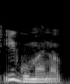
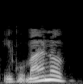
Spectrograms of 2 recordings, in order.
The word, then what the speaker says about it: Igumanov: te je prvobitno bio Sima Andrejević Igumanov, sa akcentom na prvom slogu, kako glasi i pridev od imenice Iguman. Po analogiji, najčešće sa ruskim prezimenima, akcenat se ustalio kao Igumanov, pa otud i težnja kao obliku Igumanovljev.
